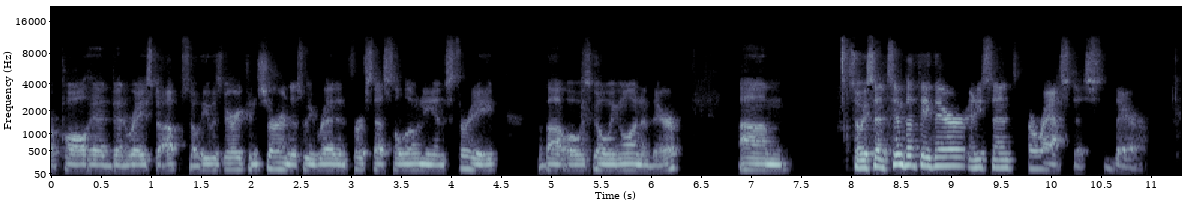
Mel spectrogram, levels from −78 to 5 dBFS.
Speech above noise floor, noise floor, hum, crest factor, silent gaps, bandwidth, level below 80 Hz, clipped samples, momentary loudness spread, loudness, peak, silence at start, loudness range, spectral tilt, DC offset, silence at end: 38 dB; -62 dBFS; none; 18 dB; 7.64-7.70 s; 12 kHz; -68 dBFS; under 0.1%; 12 LU; -25 LUFS; -8 dBFS; 0 s; 4 LU; -5.5 dB/octave; under 0.1%; 0.35 s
